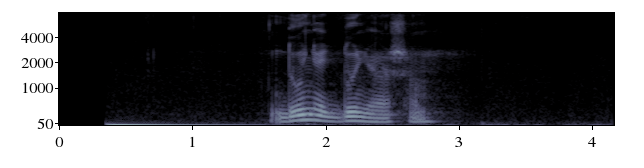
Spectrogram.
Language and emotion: Russian, neutral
